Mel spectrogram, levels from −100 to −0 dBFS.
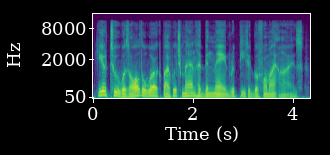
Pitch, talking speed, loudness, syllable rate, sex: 105 Hz, 220 wpm, -17 LUFS, 5.1 syllables/s, male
